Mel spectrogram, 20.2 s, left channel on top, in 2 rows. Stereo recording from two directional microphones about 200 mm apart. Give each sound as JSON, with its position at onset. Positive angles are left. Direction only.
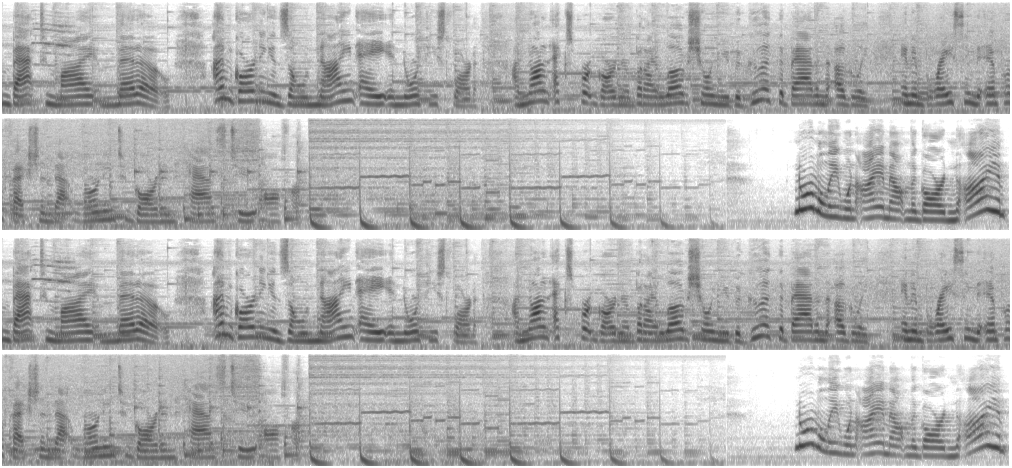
{"t": 0.1, "sound": "a woman's voice", "side_deg": 5}
{"t": 18.0, "sound": "speech", "side_deg": 50}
